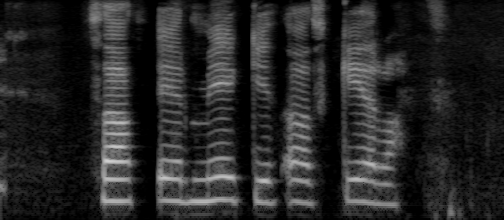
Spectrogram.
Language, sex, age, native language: Icelandic, male, 8, Icelandic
